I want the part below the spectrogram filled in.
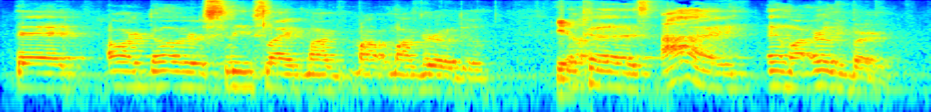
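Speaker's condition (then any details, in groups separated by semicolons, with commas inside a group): No condition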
